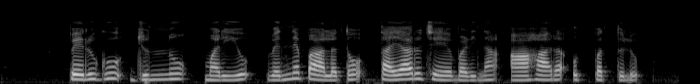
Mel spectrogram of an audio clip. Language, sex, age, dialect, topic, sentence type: Telugu, male, 31-35, Central/Coastal, agriculture, statement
